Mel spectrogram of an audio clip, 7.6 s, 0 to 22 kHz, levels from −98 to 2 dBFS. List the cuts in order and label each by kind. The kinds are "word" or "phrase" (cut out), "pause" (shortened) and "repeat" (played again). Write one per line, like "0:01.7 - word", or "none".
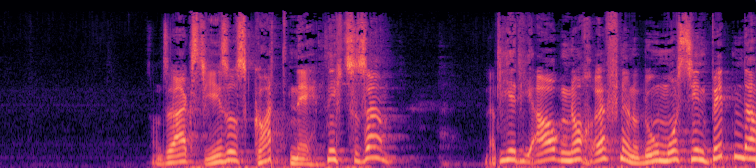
0:03.2 - word
0:04.9 - phrase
